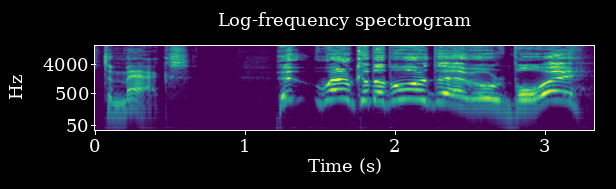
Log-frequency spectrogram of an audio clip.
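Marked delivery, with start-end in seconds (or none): 1.5-3.3 put-on high, hearty old-boy welcome; delighted exclamation. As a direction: hail a friend aboard, pitched way up. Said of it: "exclaimed Craddock".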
